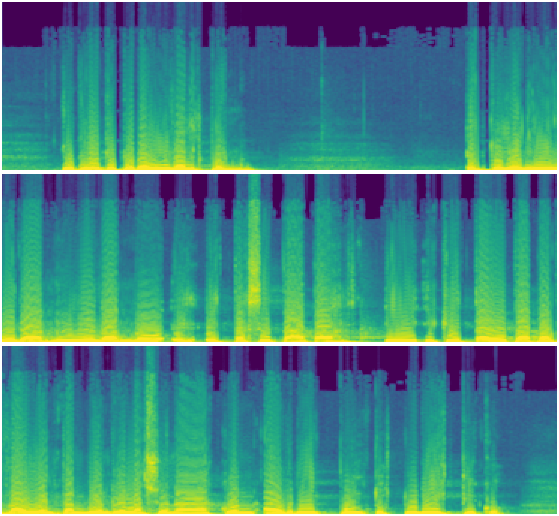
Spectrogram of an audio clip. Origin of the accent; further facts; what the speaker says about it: Chile; que porfiados somos los chilenos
